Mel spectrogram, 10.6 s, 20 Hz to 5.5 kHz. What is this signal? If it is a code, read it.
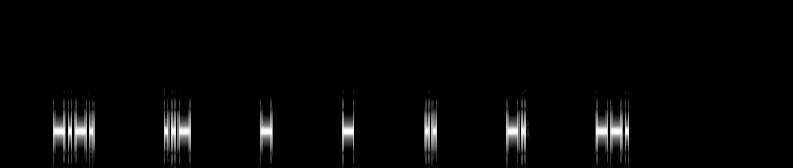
Morse code, heard as a keyed tone, about 25 wpm, spaced as for 8 wpm, 600 Hz. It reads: CUTTING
